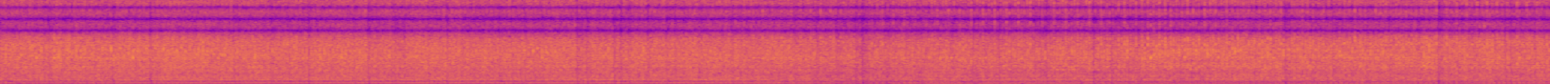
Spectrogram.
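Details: Small petrol engine that would not run because it was out of gas, now refuelled: idling steadily with an even low hum and a slight settle in pitch midway; running normally.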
